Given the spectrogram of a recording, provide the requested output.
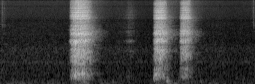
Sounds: Sniff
